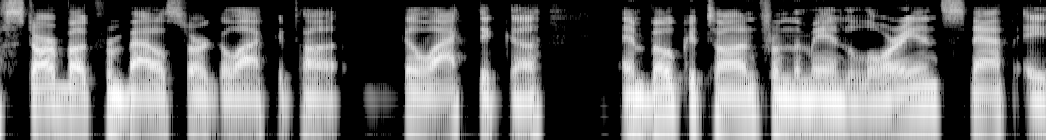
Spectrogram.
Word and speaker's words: Bo-Katan: It is Bo-Katan. Bo-Katan, whatever. You put it in. You make it sound like a beach resort. It's Bo-Katan.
